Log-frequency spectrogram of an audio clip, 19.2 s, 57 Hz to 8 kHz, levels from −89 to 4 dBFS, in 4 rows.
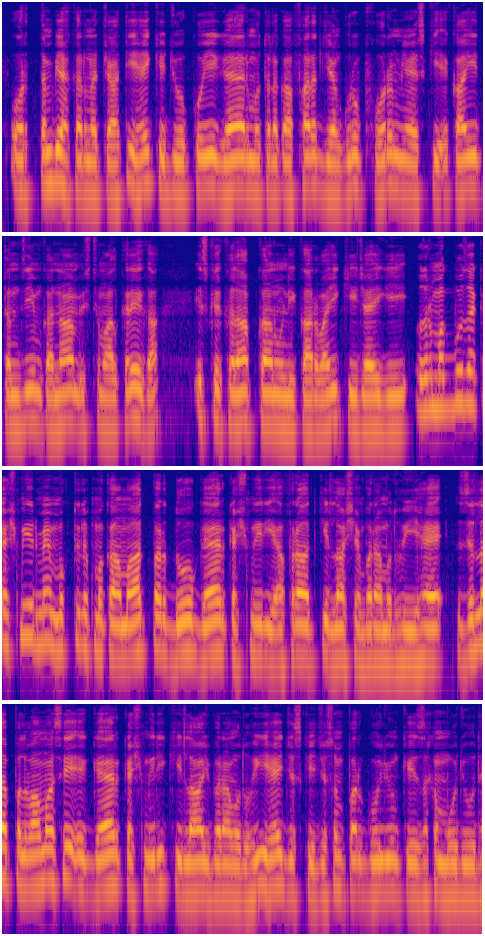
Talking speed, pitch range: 210 wpm, 130-170 Hz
